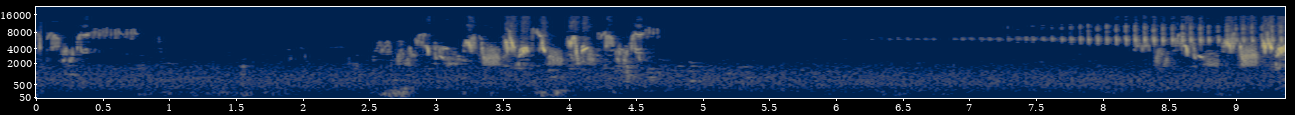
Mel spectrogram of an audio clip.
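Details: Lark-like Bunting singing a canary-like song; bursts of high, varied chirping phrases, a brief phrase at the start, a busy jumble in the middle, then a rising series of rapid repeated notes building at the end, with faint low hiss.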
